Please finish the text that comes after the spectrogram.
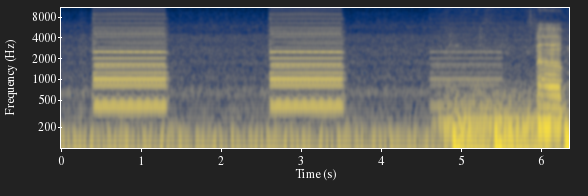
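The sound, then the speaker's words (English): Two long, loud car horn blasts of about a second each, honked at another car blocking the way, separated by a short pause, over steady engine rumble, followed by other honks and traffic noise. “Move your car!”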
